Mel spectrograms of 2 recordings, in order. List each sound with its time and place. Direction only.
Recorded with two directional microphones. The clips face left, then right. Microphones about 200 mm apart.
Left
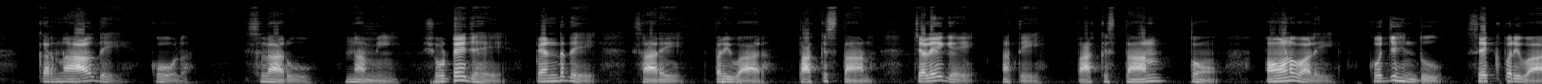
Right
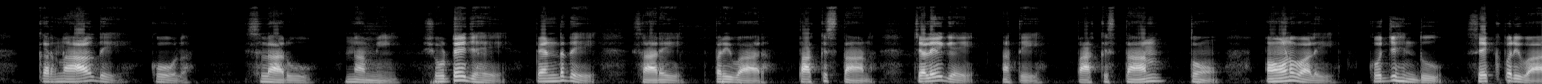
0.0 s speech: 35° right (ahead or behind)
